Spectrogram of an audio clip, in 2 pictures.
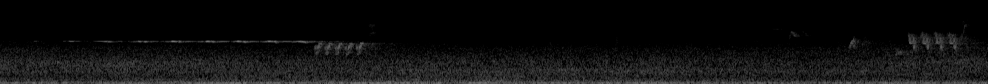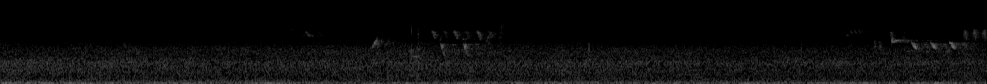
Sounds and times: bird singing 0:00.6 - 0:03.9

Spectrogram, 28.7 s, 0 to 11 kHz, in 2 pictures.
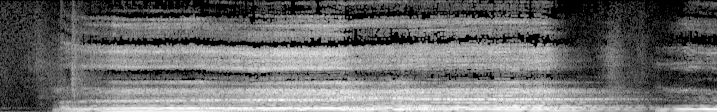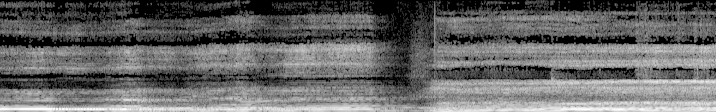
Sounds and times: Male singing with natural reverb 0:01.0 - 0:28.6

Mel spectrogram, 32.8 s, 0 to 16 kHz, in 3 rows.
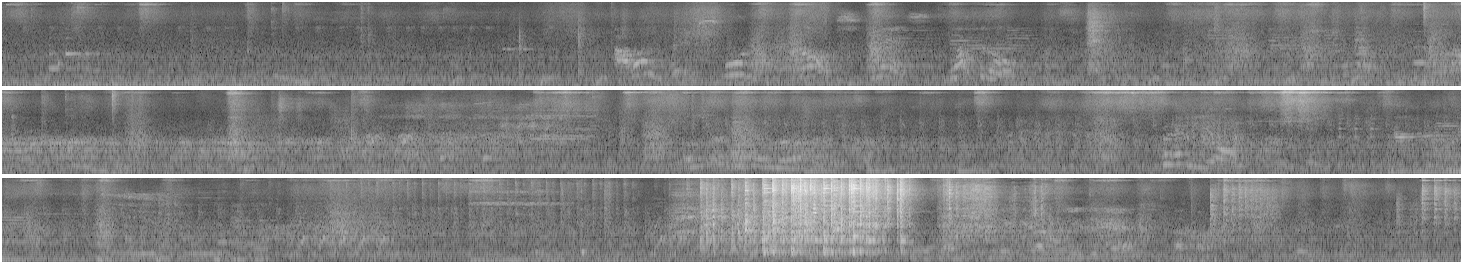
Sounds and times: game machine 0:00.0 - 0:30.0
awards sounds 0:10.4 - 0:15.6
awards sounds 0:21.3 - 0:27.2
falling coins 0:25.4 - 0:29.3
falling coins 0:32.5 - 0:32.8

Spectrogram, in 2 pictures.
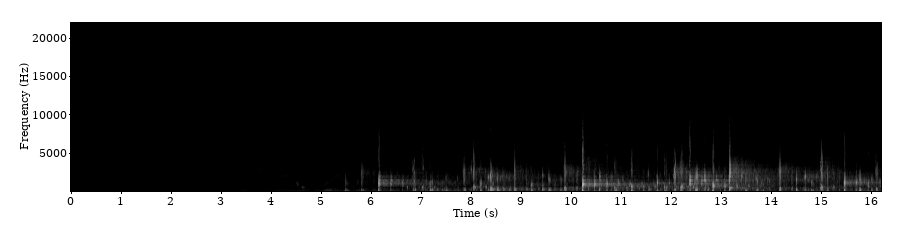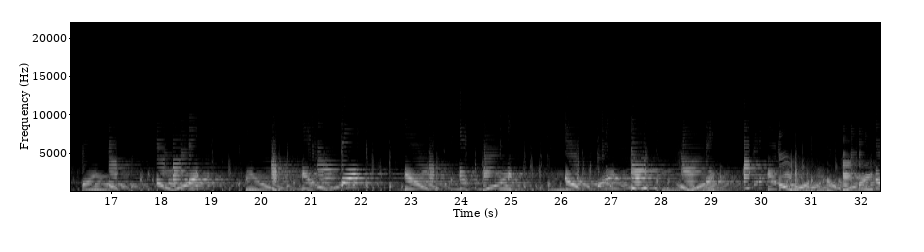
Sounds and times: guitar 0:05.8 - 0:32.3

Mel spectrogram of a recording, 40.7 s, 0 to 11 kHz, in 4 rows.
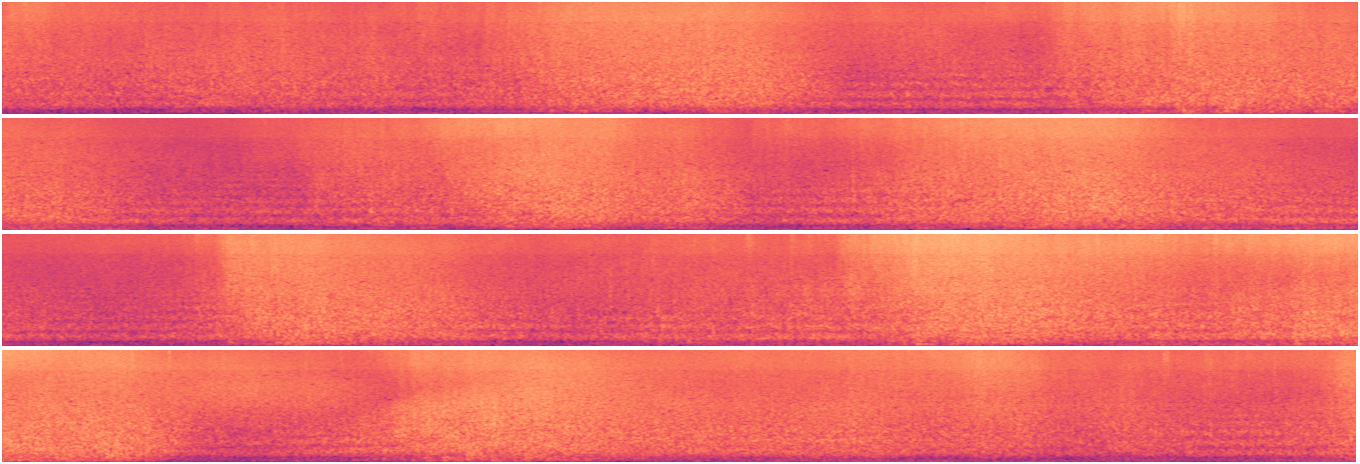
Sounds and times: Soft waves breaking on a sandy beach 0:00.0 - 0:40.6

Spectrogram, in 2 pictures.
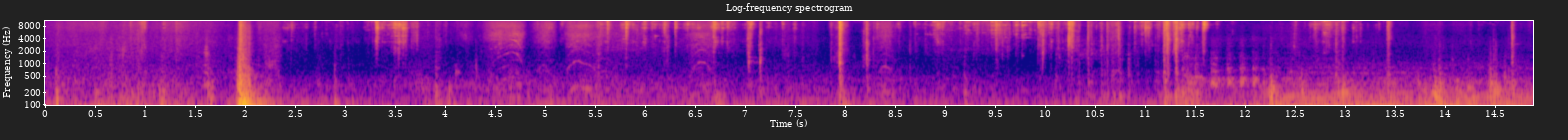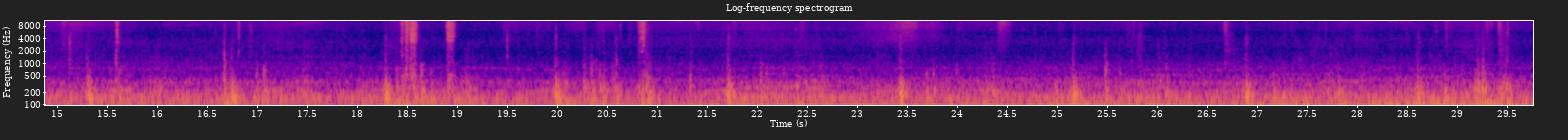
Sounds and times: seat belt 0:03.3 - 0:15.4
Short drive, interior 0:03.3 - 0:29.7
car seat 0:04.4 - 0:06.9
keys 0:05.5 - 0:11.8
ignition 0:11.2 - 0:14.0
seat belt 0:18.2 - 0:19.1
car seat 0:18.2 - 0:19.2

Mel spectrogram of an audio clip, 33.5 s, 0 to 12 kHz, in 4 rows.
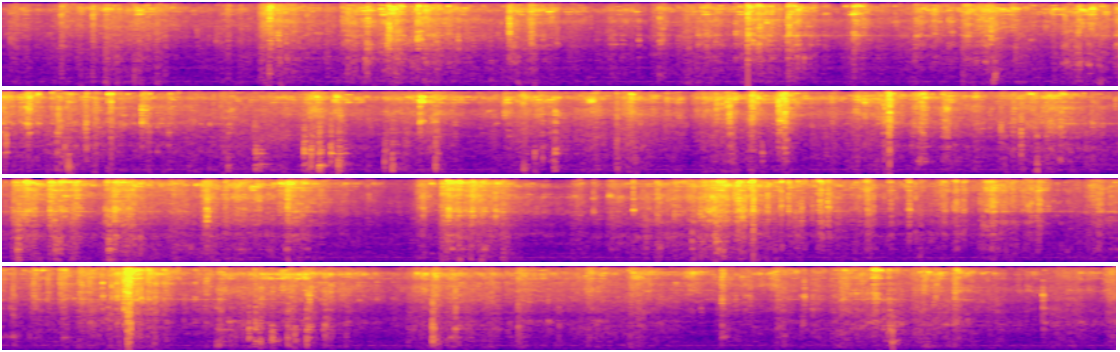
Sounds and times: jangle 0:00.0 - 0:33.4

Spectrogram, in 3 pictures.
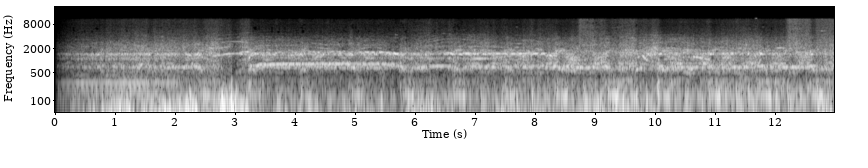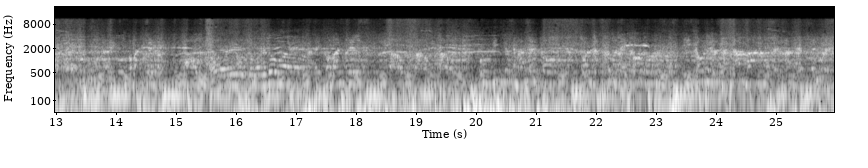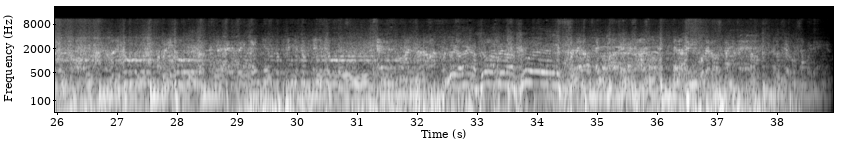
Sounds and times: bulls fair 0:00.1 - 0:38.6

